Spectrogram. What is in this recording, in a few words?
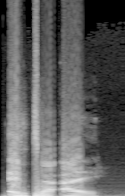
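"enter eye", Nigerian Pidgin, male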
